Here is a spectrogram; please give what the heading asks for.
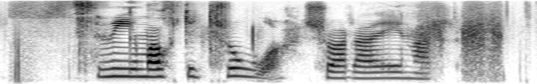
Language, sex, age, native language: Icelandic, female, 10, Icelandic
